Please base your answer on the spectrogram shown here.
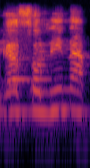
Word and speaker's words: gasolina: Dicen gasolina, perdón, disculpe. Gasolina solo lleva fuerza de voz, ¿o me equivoco? La, No lleva tilde, gasolina.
